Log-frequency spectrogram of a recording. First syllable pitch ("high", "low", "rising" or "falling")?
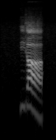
falling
